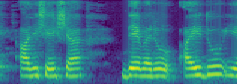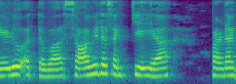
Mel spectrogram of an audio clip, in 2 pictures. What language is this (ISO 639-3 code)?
kan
